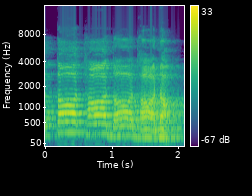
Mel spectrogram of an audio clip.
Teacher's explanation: जिस वर्ण का उच्चारण दंत से होता है, यानी जीभ और दांत के स्पर्श से होता है, उसे दंत वर्ण कहते हैं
